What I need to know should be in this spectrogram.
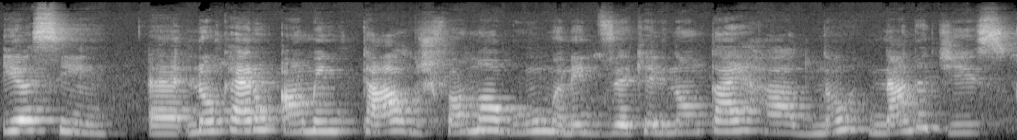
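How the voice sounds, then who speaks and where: A woman projects a raised voice at a high pitch, with audible room echo and noticeable background noise. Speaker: vlogger. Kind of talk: opinion vlog. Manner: fast.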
